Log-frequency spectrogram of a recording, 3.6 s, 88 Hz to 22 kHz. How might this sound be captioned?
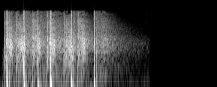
9MM and 38 CLOTH443466 squidge316 iron-whoosh
This is a 9mm in the left hand and a .38 in the right hand being fired simultaneously. They are assigned to the left and right speakers for full effect.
